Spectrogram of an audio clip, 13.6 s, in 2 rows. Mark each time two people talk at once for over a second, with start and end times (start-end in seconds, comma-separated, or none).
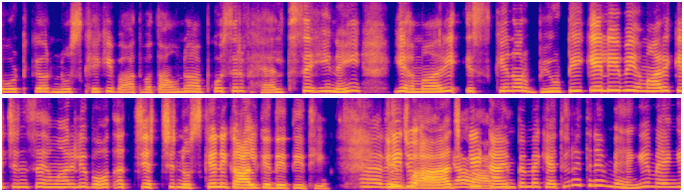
10.6-11.9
